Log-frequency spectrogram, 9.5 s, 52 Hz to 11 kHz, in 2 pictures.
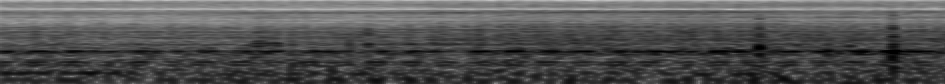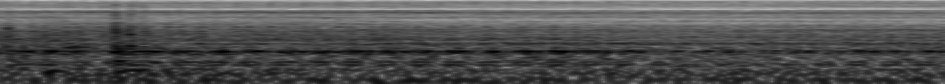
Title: BMW e46 misfire (check on)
